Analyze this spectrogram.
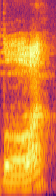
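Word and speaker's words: ض: Karena orang cenderung mengucapkan huruf dod dengan melakukan penekanan lidah di ujungnya.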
